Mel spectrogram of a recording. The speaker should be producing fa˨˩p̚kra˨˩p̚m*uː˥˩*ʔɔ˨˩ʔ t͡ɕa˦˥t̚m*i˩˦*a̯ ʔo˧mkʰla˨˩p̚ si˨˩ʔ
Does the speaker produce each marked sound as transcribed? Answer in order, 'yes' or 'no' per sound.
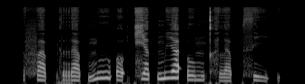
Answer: yes, no

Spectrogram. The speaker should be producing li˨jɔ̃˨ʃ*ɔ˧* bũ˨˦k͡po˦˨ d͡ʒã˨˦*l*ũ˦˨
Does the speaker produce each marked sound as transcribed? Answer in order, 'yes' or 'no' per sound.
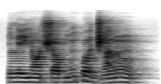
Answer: no, yes

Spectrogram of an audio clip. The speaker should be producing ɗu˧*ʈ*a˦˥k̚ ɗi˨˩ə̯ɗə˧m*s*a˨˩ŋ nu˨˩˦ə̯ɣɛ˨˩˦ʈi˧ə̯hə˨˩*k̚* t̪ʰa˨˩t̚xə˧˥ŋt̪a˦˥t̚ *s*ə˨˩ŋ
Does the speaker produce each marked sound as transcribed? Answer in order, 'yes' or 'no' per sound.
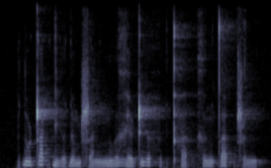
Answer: yes, no, yes, no

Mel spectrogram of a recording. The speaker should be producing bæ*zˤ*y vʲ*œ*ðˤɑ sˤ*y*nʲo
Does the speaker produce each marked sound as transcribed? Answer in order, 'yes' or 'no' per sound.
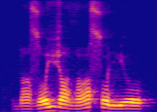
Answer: yes, no, no

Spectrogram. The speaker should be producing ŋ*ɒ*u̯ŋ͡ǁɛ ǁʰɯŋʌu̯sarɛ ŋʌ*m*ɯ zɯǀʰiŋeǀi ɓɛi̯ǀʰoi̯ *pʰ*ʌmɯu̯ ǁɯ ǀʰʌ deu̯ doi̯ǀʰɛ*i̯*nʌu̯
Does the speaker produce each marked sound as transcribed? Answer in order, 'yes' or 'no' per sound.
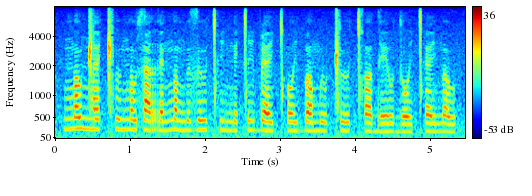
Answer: no, no, no, yes

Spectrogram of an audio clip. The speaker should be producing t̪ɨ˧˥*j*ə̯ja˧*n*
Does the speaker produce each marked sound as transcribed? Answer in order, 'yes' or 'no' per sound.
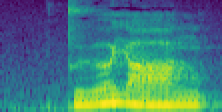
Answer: no, no

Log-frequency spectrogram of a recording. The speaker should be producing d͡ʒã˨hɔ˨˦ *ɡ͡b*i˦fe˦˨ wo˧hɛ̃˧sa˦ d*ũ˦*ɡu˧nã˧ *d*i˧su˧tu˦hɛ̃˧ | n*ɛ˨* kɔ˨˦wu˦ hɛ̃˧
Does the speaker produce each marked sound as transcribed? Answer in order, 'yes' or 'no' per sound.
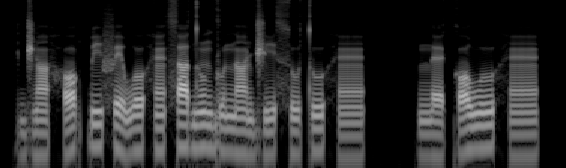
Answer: no, yes, no, yes

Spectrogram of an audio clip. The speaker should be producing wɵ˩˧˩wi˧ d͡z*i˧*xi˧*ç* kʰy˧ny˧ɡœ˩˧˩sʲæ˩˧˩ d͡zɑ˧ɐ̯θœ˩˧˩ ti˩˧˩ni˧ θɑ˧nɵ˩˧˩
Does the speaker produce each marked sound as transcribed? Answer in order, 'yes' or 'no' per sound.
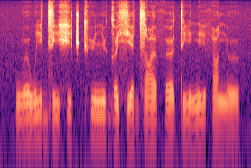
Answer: no, no

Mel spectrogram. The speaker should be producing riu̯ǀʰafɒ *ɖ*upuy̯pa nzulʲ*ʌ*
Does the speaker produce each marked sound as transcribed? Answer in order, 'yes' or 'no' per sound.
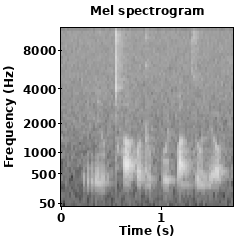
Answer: yes, no

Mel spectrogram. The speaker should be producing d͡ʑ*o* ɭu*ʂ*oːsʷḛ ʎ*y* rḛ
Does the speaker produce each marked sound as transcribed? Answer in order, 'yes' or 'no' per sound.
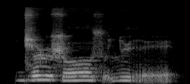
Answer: yes, yes, yes

